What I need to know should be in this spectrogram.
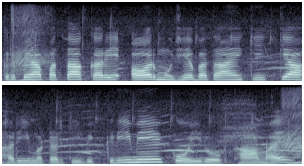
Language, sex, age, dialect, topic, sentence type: Hindi, female, 18-24, Awadhi Bundeli, agriculture, question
